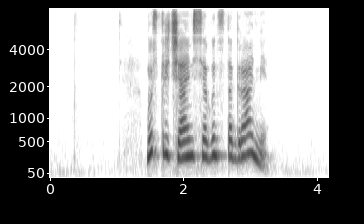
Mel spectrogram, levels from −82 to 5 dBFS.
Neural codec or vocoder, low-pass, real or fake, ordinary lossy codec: codec, 16 kHz, 4 kbps, FunCodec, trained on Chinese and English, 50 frames a second; none; fake; none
